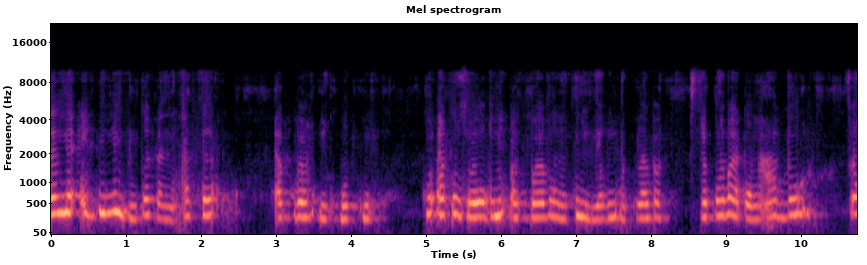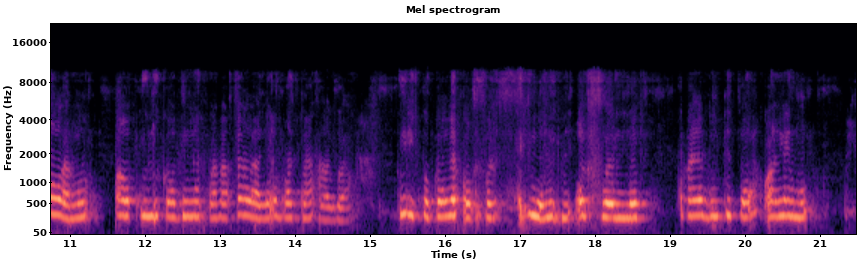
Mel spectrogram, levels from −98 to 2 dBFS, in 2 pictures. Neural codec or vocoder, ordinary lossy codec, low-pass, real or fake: codec, 24 kHz, 1.5 kbps, HILCodec; Opus, 24 kbps; 9.9 kHz; fake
